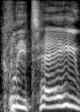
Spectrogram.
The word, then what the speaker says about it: Cleté: Yeah, but cleté, which is how you pronounce cletus in Cajun accent.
